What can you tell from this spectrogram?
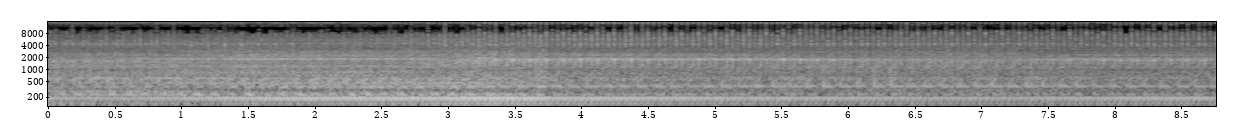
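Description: Steady cold-start idle with an even, fast ticking layered over a low hum and a faint whine; the cause isn't clear.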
